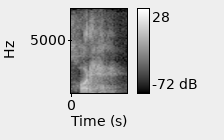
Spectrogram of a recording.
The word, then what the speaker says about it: Jorge: And so I just say this, that my name is George, but it's spelled with a J. So really it's Jorge, but I go by George.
